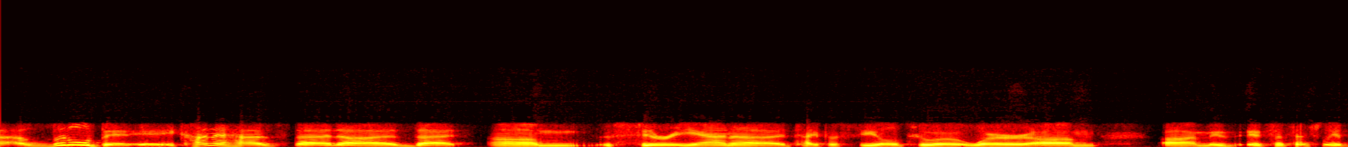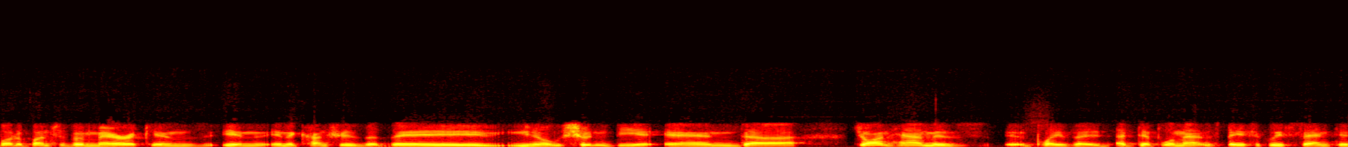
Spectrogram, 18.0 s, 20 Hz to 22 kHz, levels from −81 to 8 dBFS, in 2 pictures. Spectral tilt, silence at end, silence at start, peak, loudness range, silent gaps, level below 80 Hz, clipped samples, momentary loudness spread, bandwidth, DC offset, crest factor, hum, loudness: -7.5 dB/octave; 0 s; 0 s; 0 dBFS; 3 LU; none; -64 dBFS; under 0.1%; 7 LU; 3.9 kHz; under 0.1%; 14 dB; none; -15 LUFS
